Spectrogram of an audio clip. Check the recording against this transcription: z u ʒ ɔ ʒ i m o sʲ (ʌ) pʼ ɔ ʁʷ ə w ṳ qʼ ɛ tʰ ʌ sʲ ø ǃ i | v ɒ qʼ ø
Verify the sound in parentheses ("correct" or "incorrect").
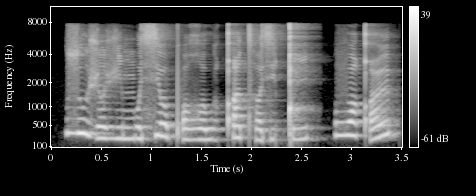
incorrect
